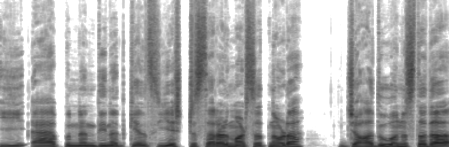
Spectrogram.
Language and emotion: Kannada, surprised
